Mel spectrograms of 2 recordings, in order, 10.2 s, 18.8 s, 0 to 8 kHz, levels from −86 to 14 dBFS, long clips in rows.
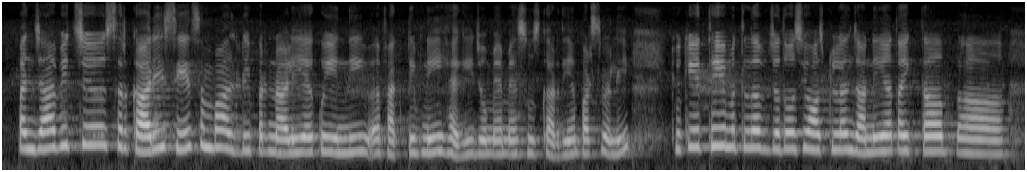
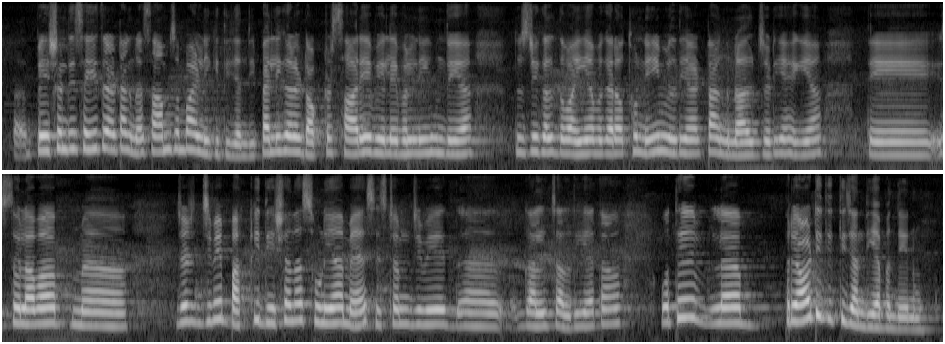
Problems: background sounds at intervals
